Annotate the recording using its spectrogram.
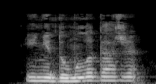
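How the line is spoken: Irritated snort. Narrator (Russian): раздраженно фыркнула я

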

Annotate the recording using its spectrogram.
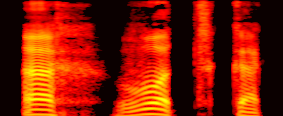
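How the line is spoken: Slow. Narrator (Russian): медленно произносит он наконец

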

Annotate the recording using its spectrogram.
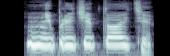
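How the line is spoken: Laughing girl. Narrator (Russian): засмеялась девушка

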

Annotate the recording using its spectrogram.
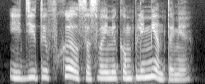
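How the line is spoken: Snapped back. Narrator (Russian): огрызнулась Сас

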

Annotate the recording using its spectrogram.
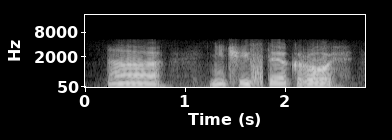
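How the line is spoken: Deep bass, muffled. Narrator (Russian): пробасил он из-под усов

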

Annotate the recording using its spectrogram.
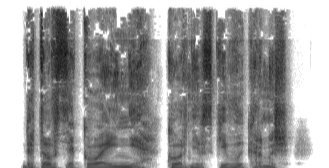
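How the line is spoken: Hissing. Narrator (Russian): прошипел

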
